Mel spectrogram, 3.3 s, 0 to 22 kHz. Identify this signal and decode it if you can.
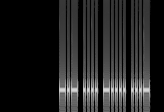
Morse code, heard as a keyed tone, about 30 wpm, 700 Hz. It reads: KH6V
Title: USA Call Signs - 4 Characters - 4x Character Spacing - 30wpm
